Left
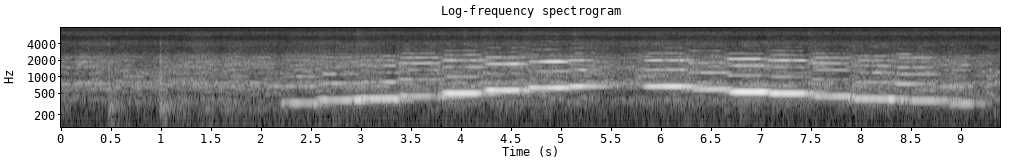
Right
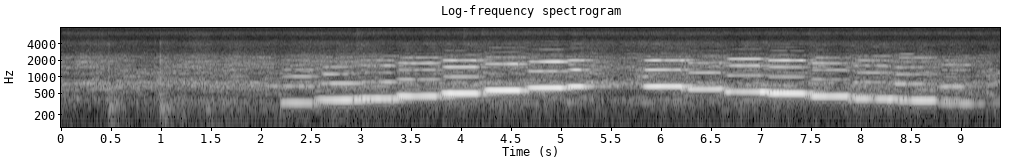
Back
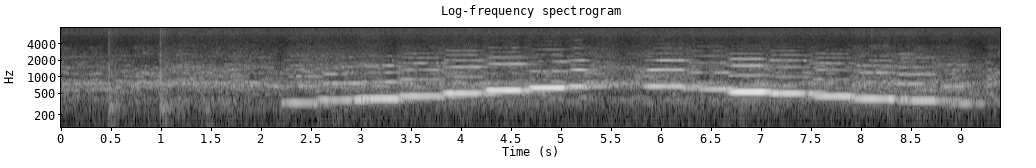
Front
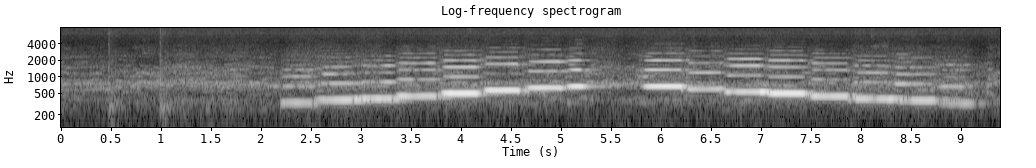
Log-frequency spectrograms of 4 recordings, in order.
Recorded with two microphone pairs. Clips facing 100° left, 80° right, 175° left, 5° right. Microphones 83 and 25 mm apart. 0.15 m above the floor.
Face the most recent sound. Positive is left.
turn(degrees=-25)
